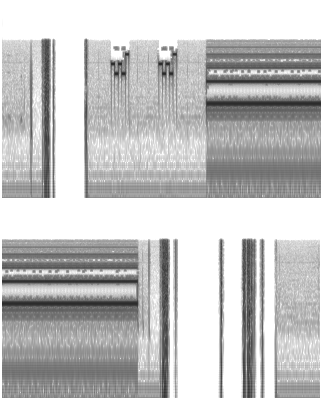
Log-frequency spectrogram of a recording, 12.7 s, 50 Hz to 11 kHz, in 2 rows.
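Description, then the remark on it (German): A fire brigade dispatch alarm tone from the Jena control centre in Germany over a radio: static bursts and two short beeps, then a loud, steady buzzing tone held for about five seconds, followed by more crackling bursts. The alarm calls out a unit to several fallen trees on road L1070. “Hier leistet die Jena mit Einsatzalarm.”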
